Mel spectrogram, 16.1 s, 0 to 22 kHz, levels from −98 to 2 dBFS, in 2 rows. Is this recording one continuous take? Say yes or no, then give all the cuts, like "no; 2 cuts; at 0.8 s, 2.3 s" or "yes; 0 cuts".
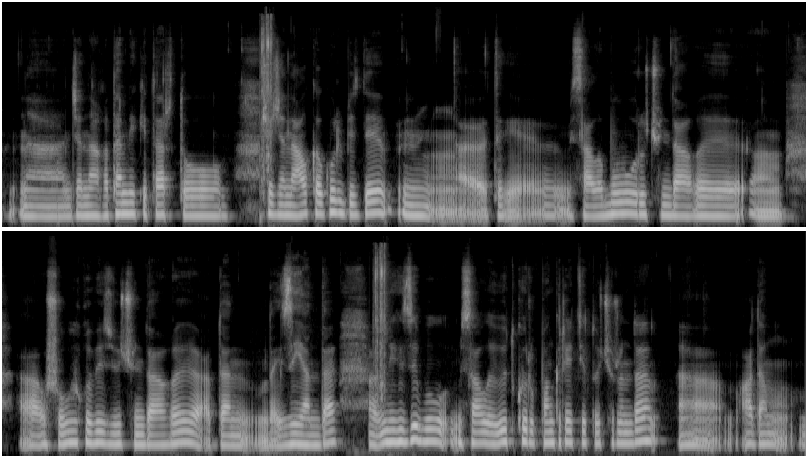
no; 2 cuts; at 2.6 s, 11.7 s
